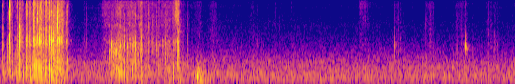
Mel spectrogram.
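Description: A deck of tarot cards being shuffled nearby, a loud riffle burst followed by a second softer shuffle and a few faint card taps trailing off into quiet.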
